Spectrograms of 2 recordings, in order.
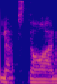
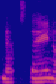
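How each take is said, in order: First: The name is said with German sounds. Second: The name is said with Australian English sounds. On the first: This reflects German heritage. "depending what sort of German heritage you have, you might like prefer to pronounce it Knappstein" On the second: This is the more common local way. "more commonly pronounced Knappstein. I think that's the Australian way"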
